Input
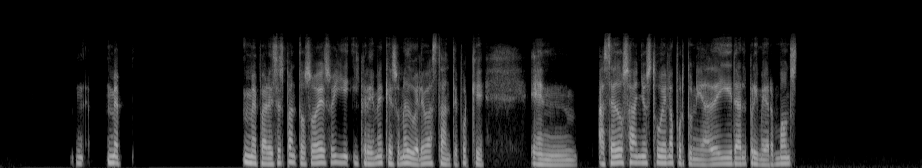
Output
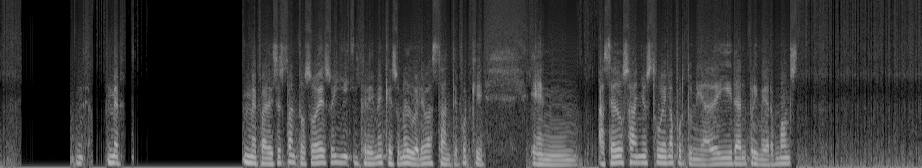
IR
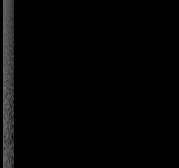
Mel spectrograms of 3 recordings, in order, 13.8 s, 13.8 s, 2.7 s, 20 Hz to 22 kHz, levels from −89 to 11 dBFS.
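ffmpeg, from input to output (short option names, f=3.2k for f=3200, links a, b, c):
-filter_complex "[0:a]aeval=exprs='val(0)+0.5*0.0251*sgn(val(0))':c=same,acrossover=split=2900[a][b];[a]adynamicsmooth=sensitivity=4:basefreq=940[c];[c][b]amix=inputs=2:normalize=0"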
